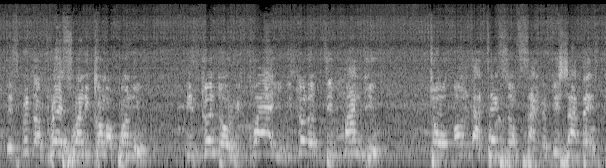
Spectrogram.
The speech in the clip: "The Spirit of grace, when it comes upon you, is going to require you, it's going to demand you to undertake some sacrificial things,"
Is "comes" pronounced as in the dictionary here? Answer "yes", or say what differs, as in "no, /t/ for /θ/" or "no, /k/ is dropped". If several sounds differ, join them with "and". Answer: no, /z/ is dropped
